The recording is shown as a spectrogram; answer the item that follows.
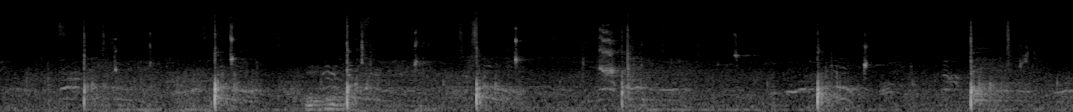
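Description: Tennis rally on a hard court: the ball is struck by rackets about seven times, roughly every one and a half seconds, each hit a sharp pop, with fainter ball bounces between hits. There are short grunts from a player on some strokes.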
